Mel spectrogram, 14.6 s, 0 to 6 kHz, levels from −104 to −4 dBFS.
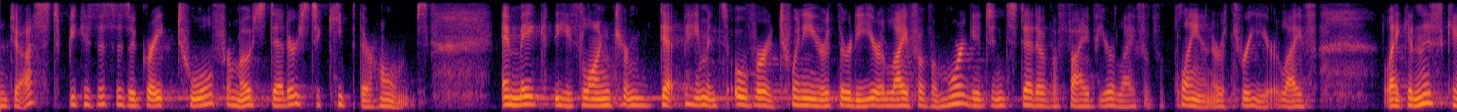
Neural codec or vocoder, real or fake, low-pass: none; real; 5.4 kHz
